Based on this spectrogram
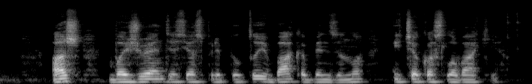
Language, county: Lithuanian, Kaunas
